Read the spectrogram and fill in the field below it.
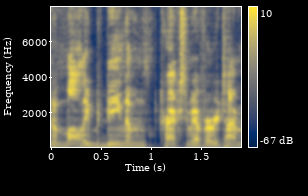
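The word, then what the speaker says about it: molybdenum: like so much mold release on it the pronunciation of Molly Binum cracks me up every time Molly Binum is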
